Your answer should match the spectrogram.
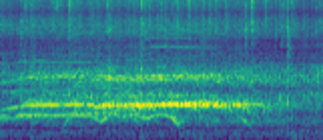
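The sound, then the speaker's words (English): An audience claps steadily for a couple of seconds as a vote by applause for Guillermo del Toro's Pinocchio as favorite in the animated film category, a dense wash of hands with a few rising whoops or cheers mixed in, fading slightly at the end. “First of all, let's take a vote by applause.”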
